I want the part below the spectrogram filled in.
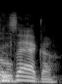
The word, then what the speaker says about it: Gonzaga: Gonzaga, how you pronounce that? – Gonzalez, or I'm not sure who. – Gonzaga. Yeah, they a young lady reached a milestone, 2,000 points and 1,000 assists in her career.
